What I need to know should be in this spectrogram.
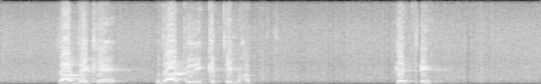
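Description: A middle-aged man speaks forcefully into a microphone, heard through a loudspeaker, in short bursts.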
